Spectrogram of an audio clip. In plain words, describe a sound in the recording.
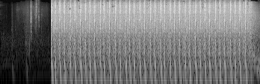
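Rapid bursts of automatic gunfire rattle loudly.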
